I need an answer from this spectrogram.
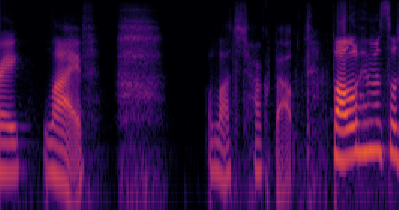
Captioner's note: exhaling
